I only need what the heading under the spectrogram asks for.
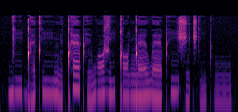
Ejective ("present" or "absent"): present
